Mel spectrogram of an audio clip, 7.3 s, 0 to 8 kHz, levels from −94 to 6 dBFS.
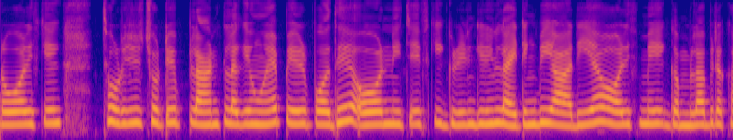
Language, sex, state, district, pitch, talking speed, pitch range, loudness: Hindi, female, Jharkhand, Jamtara, 245 Hz, 220 wpm, 240-260 Hz, -20 LUFS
